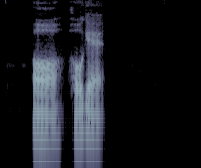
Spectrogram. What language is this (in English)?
Cantonese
